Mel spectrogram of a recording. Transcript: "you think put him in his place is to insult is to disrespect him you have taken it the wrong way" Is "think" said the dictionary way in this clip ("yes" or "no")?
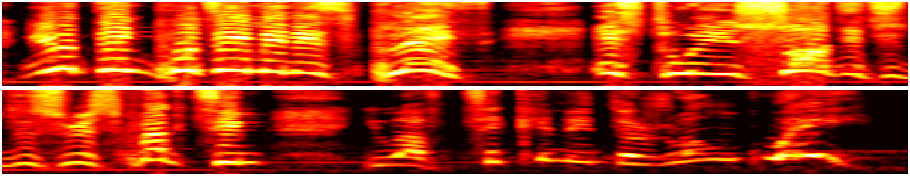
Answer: yes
